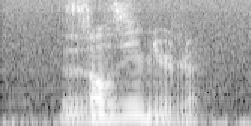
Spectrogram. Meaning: inflection of zinzinuler: 1. first/third-person singular present indicative/subjunctive 2. second-person singular imperative
- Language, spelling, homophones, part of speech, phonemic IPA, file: French, zinzinule, zinzinulent / zinzinules, verb, /zɛ̃.zi.nyl/, Fr-zinzinule.wav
